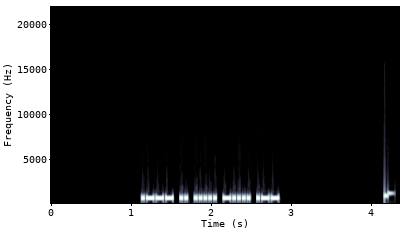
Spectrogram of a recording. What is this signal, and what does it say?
Morse code, heard as a keyed tone, about 40 wpm, 700 Hz. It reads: JI56W
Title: Five Challenging Letter-Number Combinations 40wpm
